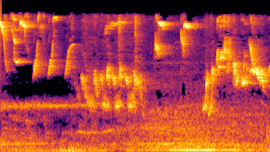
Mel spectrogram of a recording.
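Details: White-rumped shama (murai batu) delivering sharp 'tembakan' song bursts aimed at a rival: fast, varied whistled phrases and quick descending slurs, mostly high-pitched, with brief pauses between rapid runs.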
